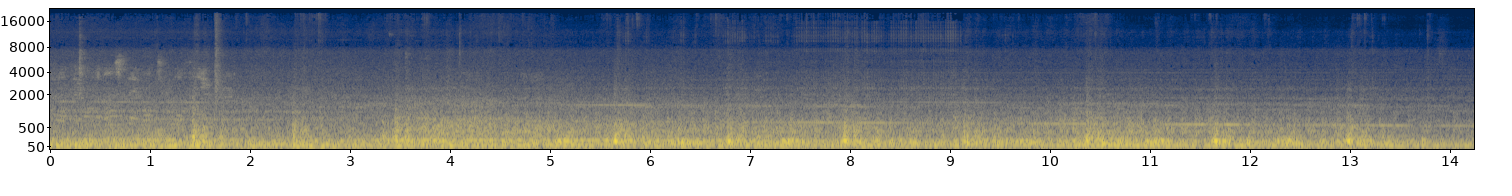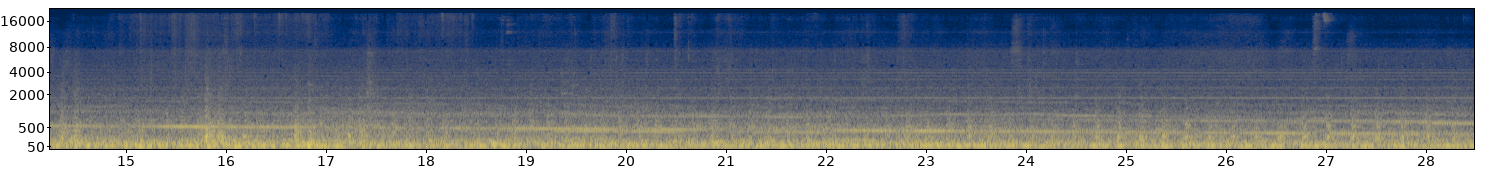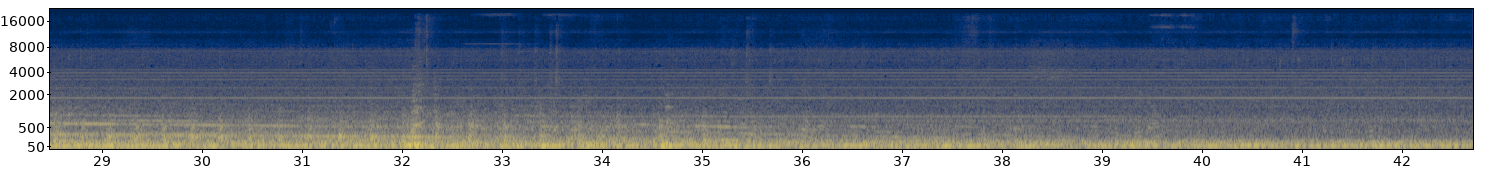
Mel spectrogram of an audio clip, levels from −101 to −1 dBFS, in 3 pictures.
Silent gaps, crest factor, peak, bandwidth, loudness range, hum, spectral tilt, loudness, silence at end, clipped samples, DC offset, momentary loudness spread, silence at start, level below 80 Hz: none; 22 dB; -2 dBFS; 7.8 kHz; 11 LU; none; -9 dB/octave; -26 LUFS; 0 s; under 0.1%; under 0.1%; 12 LU; 0 s; -30 dBFS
